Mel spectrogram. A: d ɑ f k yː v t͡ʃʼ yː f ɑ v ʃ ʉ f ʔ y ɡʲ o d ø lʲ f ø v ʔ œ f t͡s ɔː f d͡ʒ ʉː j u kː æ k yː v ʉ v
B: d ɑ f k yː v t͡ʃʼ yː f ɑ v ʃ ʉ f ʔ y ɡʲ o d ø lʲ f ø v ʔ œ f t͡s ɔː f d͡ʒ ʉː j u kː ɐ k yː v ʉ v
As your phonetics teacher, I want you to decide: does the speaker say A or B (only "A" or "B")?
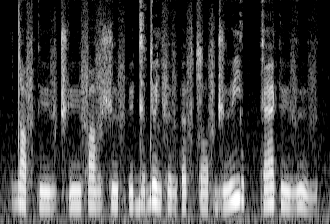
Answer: A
